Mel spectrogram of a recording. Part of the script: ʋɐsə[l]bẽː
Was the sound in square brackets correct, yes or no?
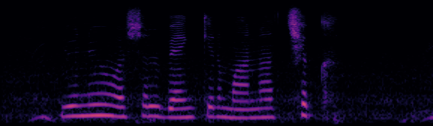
yes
